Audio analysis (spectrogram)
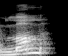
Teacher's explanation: So that's our voiced bilabial nasal. That's present in words like mum, both at the beginning and at the end.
